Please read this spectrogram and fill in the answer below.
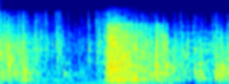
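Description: A wooden chair being smashed apart, with a loud crash about a second in.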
